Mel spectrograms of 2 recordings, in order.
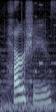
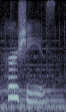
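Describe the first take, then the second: First: The first syllable sounds like 'har'. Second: The first syllable sounds like 'her'. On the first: The speaker calls it wrong. "I said Hershey's wrong" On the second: The speaker calls it right. "I've had to work on saying Hershey's"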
